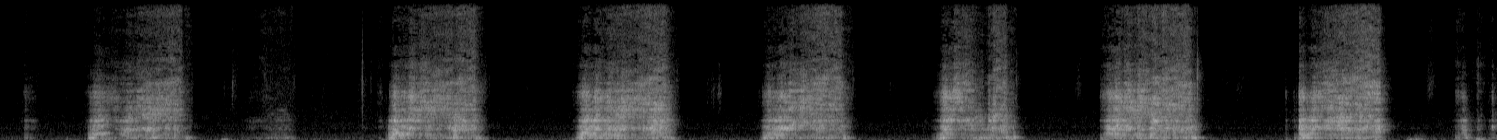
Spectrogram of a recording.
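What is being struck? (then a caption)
Scratch-art paper card scratched with a wooden stylus. A wooden stylus scratches the black coating off a flat scratch-art paper card along its right side, revealing the coloured print beneath. Seven clear, raspy strokes of broadband, bright filing-like noise, each lasting about a second, are separated by near-silent pauses, with a few faint scrapes in between.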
